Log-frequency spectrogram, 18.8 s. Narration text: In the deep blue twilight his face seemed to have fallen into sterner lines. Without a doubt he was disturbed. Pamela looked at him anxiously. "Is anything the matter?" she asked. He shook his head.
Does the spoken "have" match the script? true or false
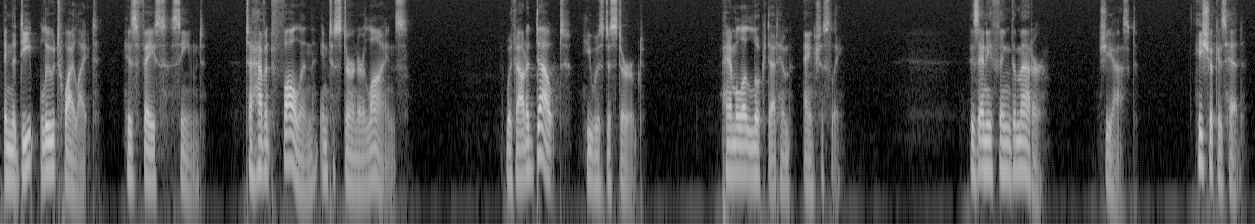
false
